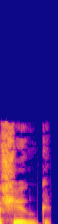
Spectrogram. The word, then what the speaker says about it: Shug: here on 99 7 the shoog which I later learned is spelled the Shug local slang for my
